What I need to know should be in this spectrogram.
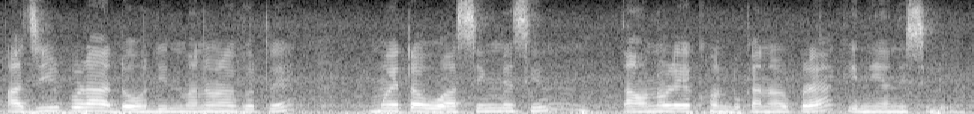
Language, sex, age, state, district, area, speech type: Assamese, female, 45-60, Assam, Lakhimpur, rural, spontaneous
